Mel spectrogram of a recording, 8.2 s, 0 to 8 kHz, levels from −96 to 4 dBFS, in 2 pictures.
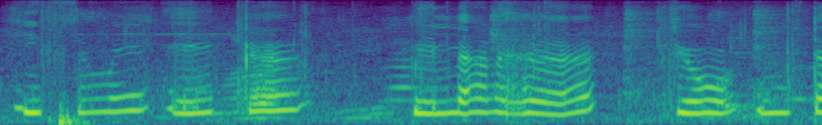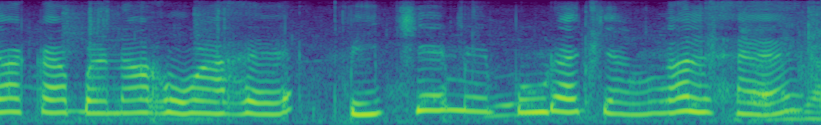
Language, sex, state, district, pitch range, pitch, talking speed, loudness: Hindi, female, Bihar, Supaul, 285-325 Hz, 300 Hz, 110 wpm, -17 LUFS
